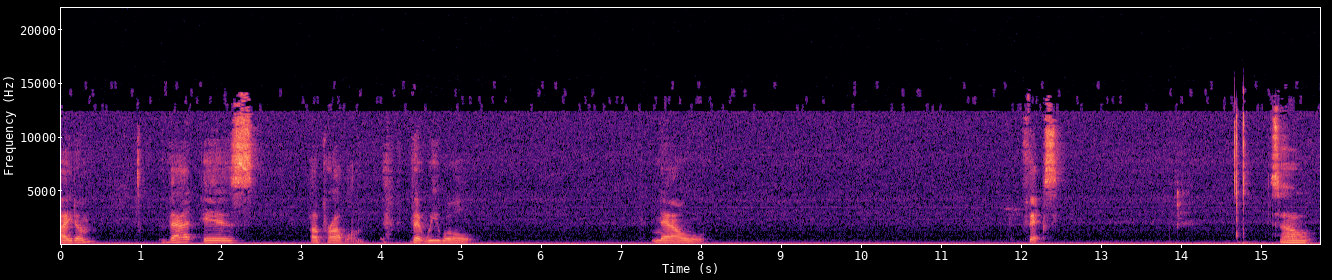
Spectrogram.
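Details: Adult woman who stutters, usually moderately; 2014 recording made when her stutter was more severe and uncontrollable as a side effect of prednisone taken for health problems, with blocks, repetitions and pausing; stuttering.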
